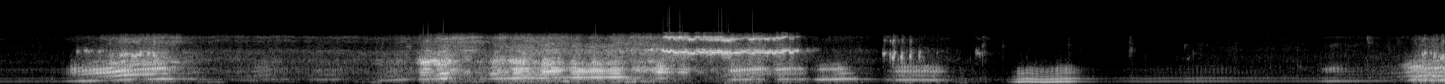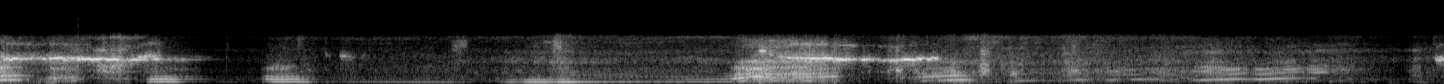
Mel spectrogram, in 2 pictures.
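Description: Nissan 300ZX's V6 revving hard in several bursts as the car drifts on wet pavement, with tires squealing over the revs, and settling back to idle between runs.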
